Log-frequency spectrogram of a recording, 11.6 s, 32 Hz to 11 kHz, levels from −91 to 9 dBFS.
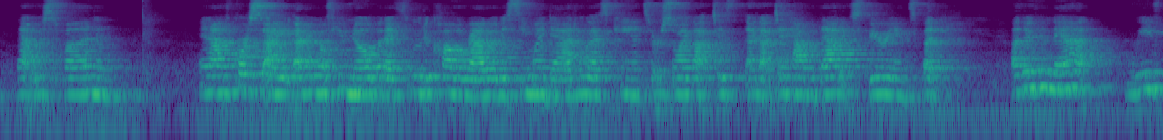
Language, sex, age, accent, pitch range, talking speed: English, female, 40-59, American, 215-260 Hz, 200 wpm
